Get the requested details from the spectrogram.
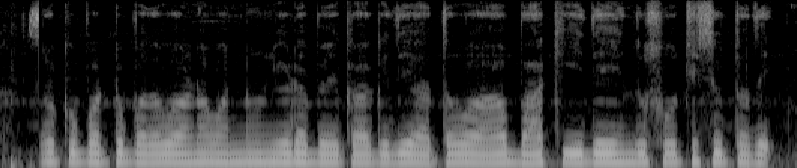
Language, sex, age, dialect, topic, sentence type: Kannada, male, 36-40, Coastal/Dakshin, banking, statement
